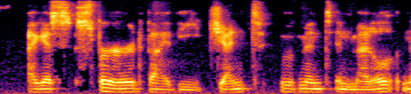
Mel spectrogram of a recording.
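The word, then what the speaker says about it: djent: Um, and I guess spurred by the gent movement in metal and that's spelled DJ E N T and it is rem it is uh defined as anamanopia for the sound like you'll you'll know it when you hear it.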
